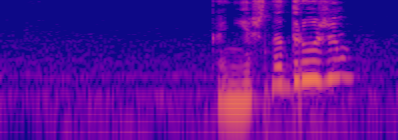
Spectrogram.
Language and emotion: Russian, positive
